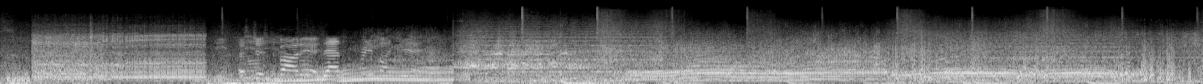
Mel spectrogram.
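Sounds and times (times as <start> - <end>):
buggy engine revving hard: 0.2 - 2.2, 3.2 - 11.8.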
